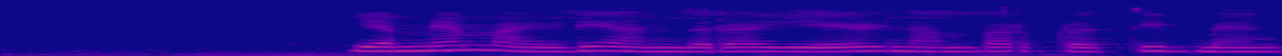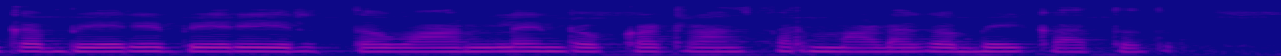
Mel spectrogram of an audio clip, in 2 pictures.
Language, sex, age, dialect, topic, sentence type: Kannada, female, 56-60, Northeastern, banking, statement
